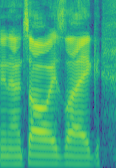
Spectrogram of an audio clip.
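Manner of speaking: ordinary talk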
